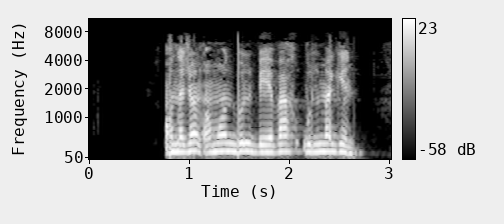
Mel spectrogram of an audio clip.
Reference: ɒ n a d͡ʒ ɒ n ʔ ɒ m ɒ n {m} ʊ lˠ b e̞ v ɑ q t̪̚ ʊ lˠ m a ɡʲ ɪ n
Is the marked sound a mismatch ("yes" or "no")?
yes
